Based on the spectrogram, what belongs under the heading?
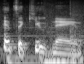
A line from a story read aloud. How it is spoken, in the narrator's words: she laughed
